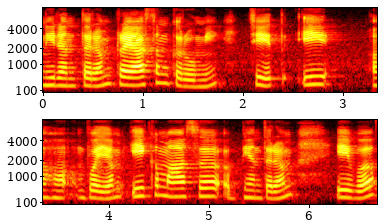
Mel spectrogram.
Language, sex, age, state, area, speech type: Sanskrit, female, 18-30, Tripura, rural, spontaneous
